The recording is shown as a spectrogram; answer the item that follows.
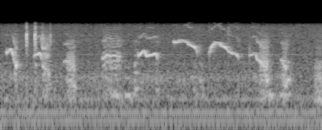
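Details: Standard schnauzer puppies close to two weeks old, eyes opening, calling for their mother outside the whelping box; a short run of thin squeaks and arched, sliding whines, several pups overlapping.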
